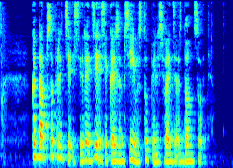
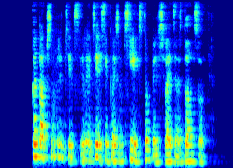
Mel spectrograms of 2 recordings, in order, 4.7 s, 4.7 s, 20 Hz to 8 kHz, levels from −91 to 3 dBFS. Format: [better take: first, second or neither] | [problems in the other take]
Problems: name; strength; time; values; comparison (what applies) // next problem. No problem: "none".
first | noise reduction (neural mask model DeepFilterNet 3)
